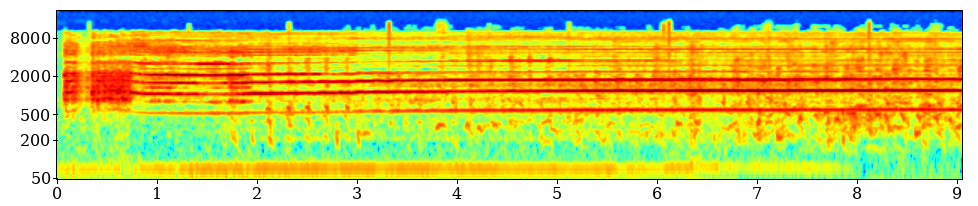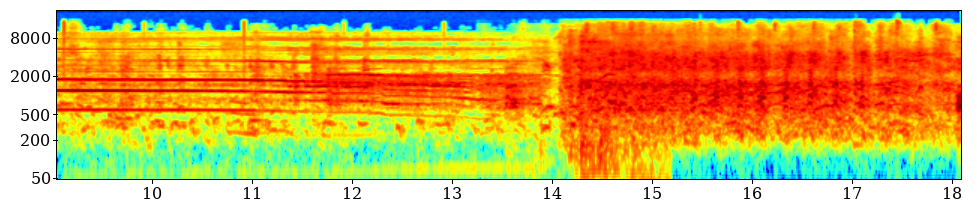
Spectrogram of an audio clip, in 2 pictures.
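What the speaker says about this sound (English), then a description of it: "the new record holder of the world's longest crow keeps the title for a tragically short amount of" A rooster, the world record holder for the longest crow, from a farm in Cumbria, gives one very long sustained crow that holds steady for many seconds and then breaks off into a loud, noisy burst at the end.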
